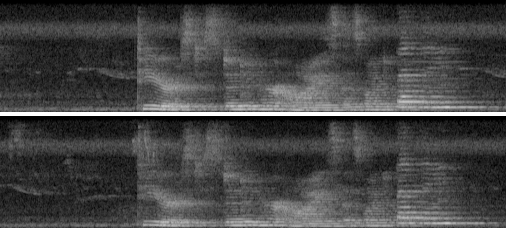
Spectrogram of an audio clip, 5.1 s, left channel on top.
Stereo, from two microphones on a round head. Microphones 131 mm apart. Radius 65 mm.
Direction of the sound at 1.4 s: 40° left (ahead or behind).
